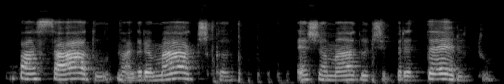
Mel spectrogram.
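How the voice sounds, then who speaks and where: A woman's voice: mid-range voice, slow, bright, forceful tone. A woman teacher with a Brazilian Portuguese accent, giving a grammar lesson to schoolchildren in a patient, explanatory way, often checking in with the class.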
